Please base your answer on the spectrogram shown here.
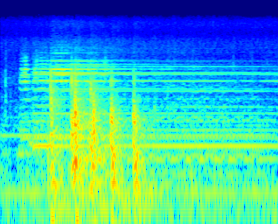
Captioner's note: knocking on door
